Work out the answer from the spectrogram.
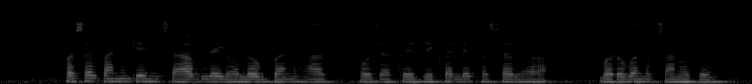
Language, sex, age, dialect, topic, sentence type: Chhattisgarhi, male, 56-60, Central, agriculture, statement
